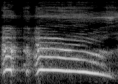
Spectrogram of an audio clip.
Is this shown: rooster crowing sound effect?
yes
